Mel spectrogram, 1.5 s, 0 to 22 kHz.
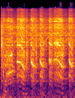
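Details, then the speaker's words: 1996 Honda Civic coupe sitting untouched 8 years, key cycled to prime the fuel pump (pump not clearly heard): the starter churns in quick pulses, about four a second, but it never catches. Crank no start; fuel delivery is suspected, not confirmed. "All right. So we got some turnage. So let's prime it a couple more times."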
